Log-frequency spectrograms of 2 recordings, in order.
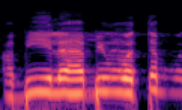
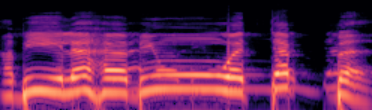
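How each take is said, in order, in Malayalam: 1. അവസാന b പ്രതിധ്വനി ഇല്ലാതെ ക്ലിപ്പ് ചെയ്തതാണ്. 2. അവസാന b കേൾക്കാവുന്ന പ്രതിധ്വനിയോടെ തട്ടുന്നു. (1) "തബ് എന്ന് പറഞ്ഞാൽ പോരാ ... അല്ല" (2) "തബ് ബ് ബ് എന്ന ശബ്ദം കേൾക്കണം"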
